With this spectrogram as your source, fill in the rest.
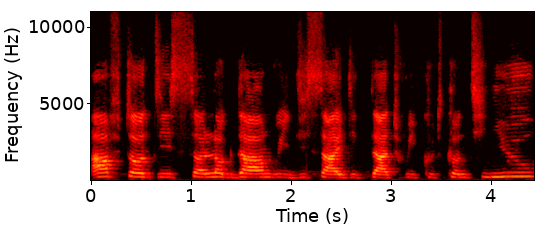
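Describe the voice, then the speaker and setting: Over a quiet background, a woman with a French accent speaks in a high pitch with a bright, sharp tone. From Belgium and Portugal. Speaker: women's circle facilitator. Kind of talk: online video call conversation. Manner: halting, many fillers.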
